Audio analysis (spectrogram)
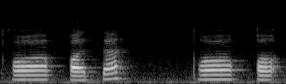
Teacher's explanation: طا میں طا اور الف دونوں پر ہو جائیں گے، حروف مستعلیہ میں سے ہیں. آگے قاف زبر ق، یہ بھی موٹا ہی پڑھا جائے گا، یہ بھی پر پڑھیں گے.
